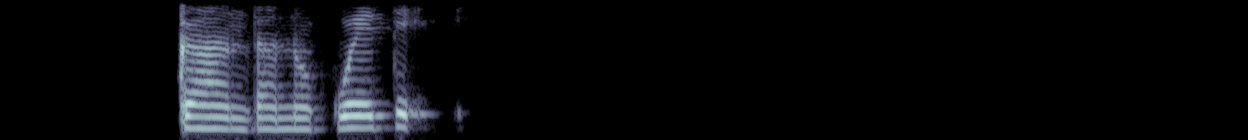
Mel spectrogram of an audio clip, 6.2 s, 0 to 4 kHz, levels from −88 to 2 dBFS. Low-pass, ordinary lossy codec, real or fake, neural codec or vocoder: 3.6 kHz; Opus, 64 kbps; fake; codec, 16 kHz, 8 kbps, FreqCodec, larger model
